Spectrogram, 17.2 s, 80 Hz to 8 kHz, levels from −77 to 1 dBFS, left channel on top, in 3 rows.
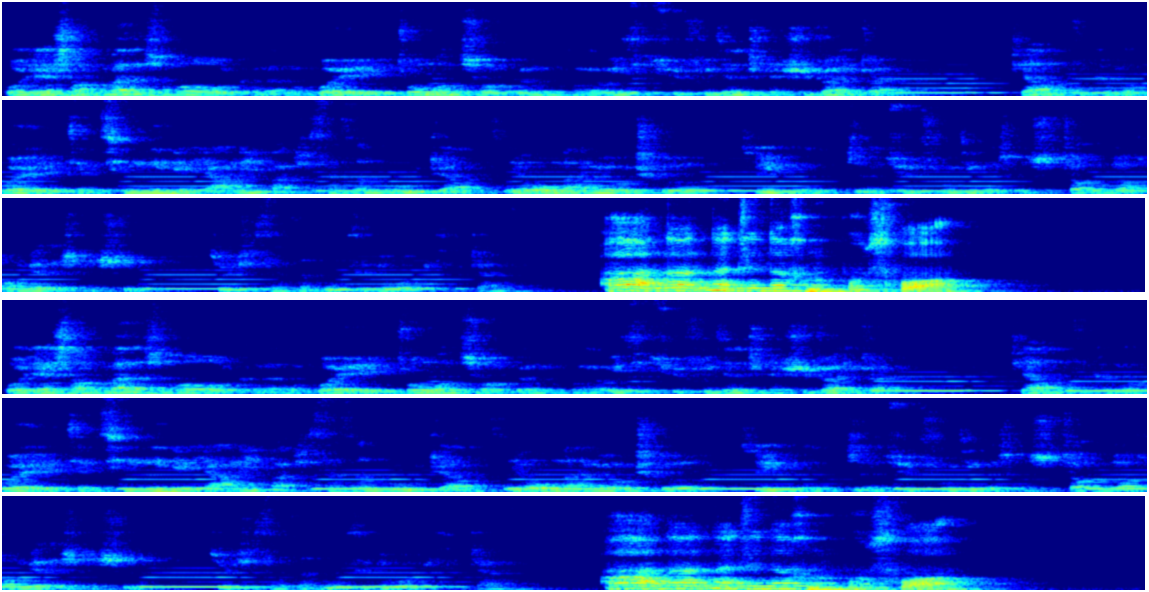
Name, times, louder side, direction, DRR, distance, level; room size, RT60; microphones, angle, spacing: voice 1, 0.0-4.5 5.0-12.2 12.5-14.0, left 1 dB, 20° right, -9 dB, 0.8 m, -40 dB
sound 1, 2.1-2.2 3.1-3.2 4.1-4.9 5.3-5.9 6.3-6.8 7.3-7.8 8.2-8.8 9.2-9.8 10.2-10.7 11.1-11.7 12.1-12.7 13.1-13.7, right 6 dB, 20° left, 0.7 m, -42 dB
voice 2, 14.4-16.2, left 3 dB, 40° left, 3 dB, 0.4 m, -27 dB
2.3 x 2.3 x 3.1 m, 0.73 s
head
